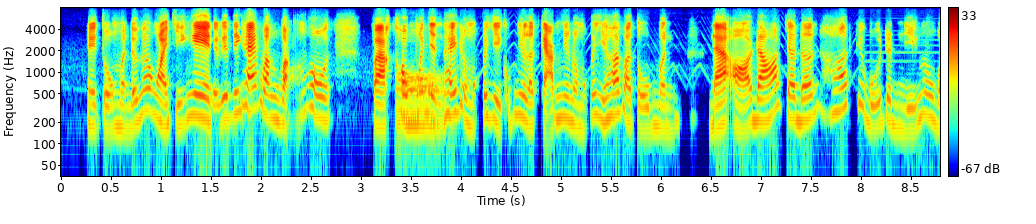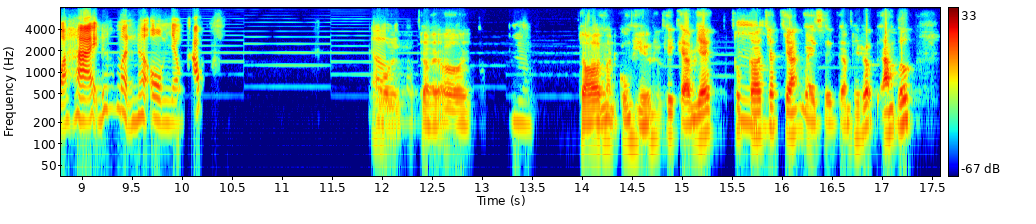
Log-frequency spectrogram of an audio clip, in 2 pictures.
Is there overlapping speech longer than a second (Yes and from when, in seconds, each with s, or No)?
No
